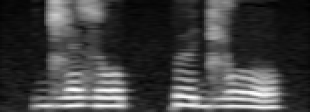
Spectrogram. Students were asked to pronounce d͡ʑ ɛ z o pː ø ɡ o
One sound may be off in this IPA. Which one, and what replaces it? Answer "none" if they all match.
ɡ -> d͡ʑ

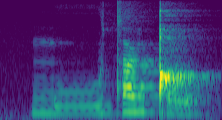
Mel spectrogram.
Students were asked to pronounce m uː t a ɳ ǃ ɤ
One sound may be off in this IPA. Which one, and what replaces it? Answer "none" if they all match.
none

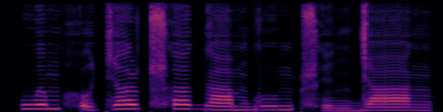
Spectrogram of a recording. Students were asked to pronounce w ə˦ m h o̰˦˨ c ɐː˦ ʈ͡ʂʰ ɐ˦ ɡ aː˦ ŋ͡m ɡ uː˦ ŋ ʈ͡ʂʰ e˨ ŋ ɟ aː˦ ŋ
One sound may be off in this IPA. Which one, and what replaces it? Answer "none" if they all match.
ŋ͡m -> m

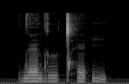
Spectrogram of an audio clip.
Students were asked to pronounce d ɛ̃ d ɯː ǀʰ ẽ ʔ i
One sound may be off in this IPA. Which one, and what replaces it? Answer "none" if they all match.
none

